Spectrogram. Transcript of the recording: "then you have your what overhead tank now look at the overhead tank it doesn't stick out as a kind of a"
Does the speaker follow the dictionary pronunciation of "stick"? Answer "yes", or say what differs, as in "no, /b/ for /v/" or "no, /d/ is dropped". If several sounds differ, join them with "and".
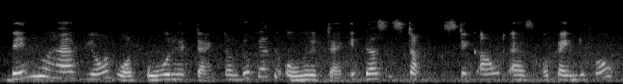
yes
